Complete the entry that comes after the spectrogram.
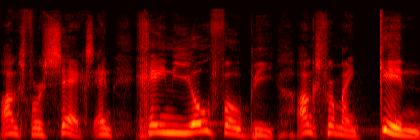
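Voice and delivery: shouting.

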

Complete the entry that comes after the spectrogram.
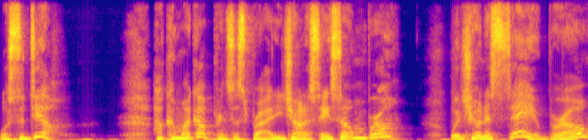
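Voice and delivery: put-on defensive, macho tough-guy voice, insecure bravado. Retelling own past words to his mom: imitating macho insecure tone. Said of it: "I just got all macho and insecure".

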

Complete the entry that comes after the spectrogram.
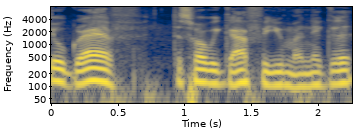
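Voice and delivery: ordinary talk

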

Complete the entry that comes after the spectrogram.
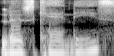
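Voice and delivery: slow, creepy, drawn-out offering voice.

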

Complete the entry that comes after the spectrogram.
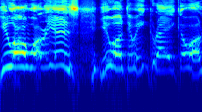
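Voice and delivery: mock shrill, very high, loud cheering shout. Retelling cheering on runners at mile twenty-five: imitating someone shouting. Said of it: "Laura shouted for a thousand people".

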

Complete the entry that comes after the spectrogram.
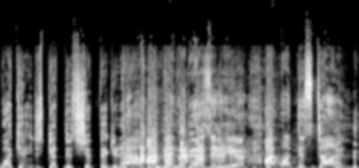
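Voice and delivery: very loud, very high-pitched, shrill voice. Retelling a call to a credit card company, imitating boyfriend's voice. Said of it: "when I'm imitating you".

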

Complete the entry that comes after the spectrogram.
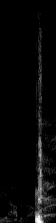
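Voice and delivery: very loud stage whisper for effect. Retelling a cop car with a 666 plate passing: retelling a whisper. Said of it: "and I just whisper".

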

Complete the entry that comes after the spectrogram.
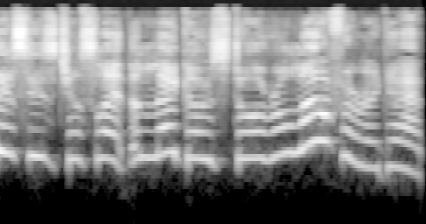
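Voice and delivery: mock very high, loud, tearful sobbing. Retelling what she said walking back to the car: imitating someone crying. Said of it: "still crying, she just goes".

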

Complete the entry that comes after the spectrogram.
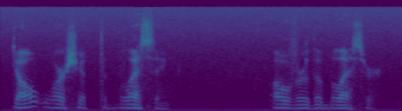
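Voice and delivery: slow, deliberate, each word placed carefully. Repeating a point about the Kings text to listeners: said again slowly. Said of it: "I'm going to say that again slow".

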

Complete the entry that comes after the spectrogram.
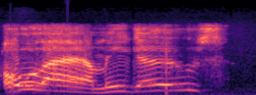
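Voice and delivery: put-on cartoon character voice speaking in Spanish. Imitating a character speaking Spanish in a park: Mater doing Spanish. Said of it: "'cause Mater doing Spanish".

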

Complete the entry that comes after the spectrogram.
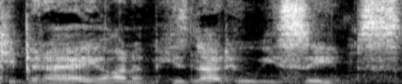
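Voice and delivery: very soft, low half-whisper, close in. In a role-play scene, speaking into someone's ear, half-whispering. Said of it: "I'm whispering into Tori's ear".

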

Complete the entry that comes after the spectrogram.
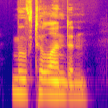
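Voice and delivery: normal talking voice

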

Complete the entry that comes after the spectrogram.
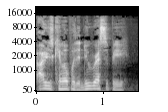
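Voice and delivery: put-on British accent. Retelling what the party's cook says in the game: Ignis voice. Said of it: "I like the British guy".

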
